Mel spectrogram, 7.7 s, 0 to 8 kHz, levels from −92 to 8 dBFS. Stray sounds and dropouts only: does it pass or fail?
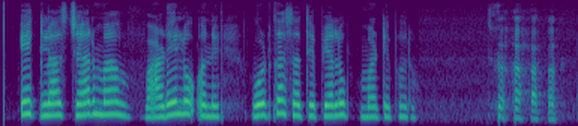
fail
